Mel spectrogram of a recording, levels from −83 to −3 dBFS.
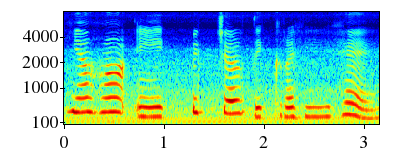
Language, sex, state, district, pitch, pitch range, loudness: Hindi, male, Madhya Pradesh, Katni, 285 Hz, 250-370 Hz, -15 LUFS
